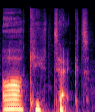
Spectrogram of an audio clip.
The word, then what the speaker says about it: architect: the middle that's just pronounced and the middle syllable is weak so you say architect architect number two okay this person is like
